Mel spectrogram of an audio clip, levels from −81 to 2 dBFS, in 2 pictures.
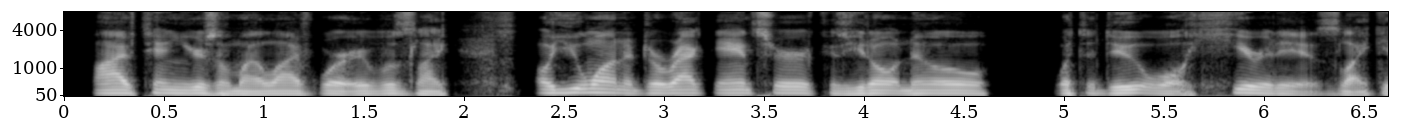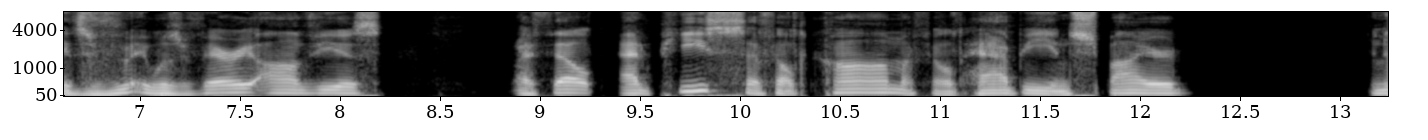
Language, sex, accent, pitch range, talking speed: English, male, American, 95-120 Hz, 205 wpm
